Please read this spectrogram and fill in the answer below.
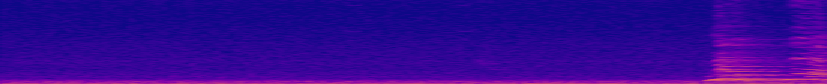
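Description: A pause in the dialogue filled by a steady low hum of room noise. About three and a half seconds in, a voice starts speaking.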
